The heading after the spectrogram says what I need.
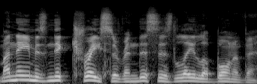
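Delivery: put-on speaking with New York accent. Narrating a scene, Nick Tracer introduces himself and a woman, New York accent. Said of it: "he stated it with a New York accent".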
